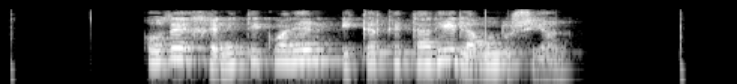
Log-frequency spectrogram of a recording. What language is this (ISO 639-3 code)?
eus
